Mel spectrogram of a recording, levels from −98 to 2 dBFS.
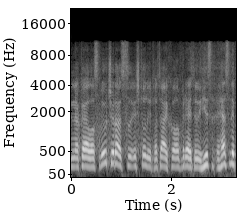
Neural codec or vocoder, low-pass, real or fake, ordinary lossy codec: codec, 16 kHz in and 24 kHz out, 0.9 kbps, LongCat-Audio-Codec, four codebook decoder; 10.8 kHz; fake; MP3, 64 kbps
